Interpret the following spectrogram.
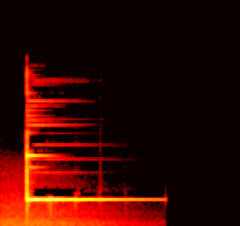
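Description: A single bright ding from an outro logo sting: one sharp strike about a quarter second in, ringing on one clear tone and fading away over about a second and a half.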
